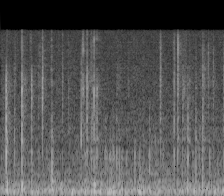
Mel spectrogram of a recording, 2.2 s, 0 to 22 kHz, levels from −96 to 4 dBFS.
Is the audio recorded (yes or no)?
no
